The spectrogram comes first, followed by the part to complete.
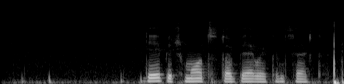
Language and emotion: Russian, neutral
